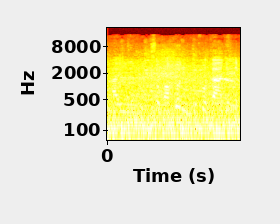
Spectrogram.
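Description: Speech: a voice talking over a steady low background rumble.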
